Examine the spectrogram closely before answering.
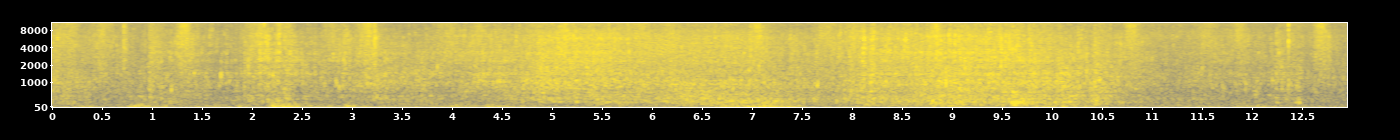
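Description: Sea water washing and trickling against the rocks of the shore, swelling and easing every few seconds.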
